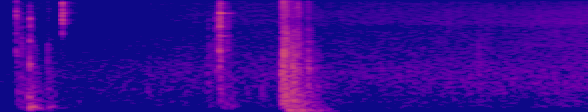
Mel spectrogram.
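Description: A car door thuds shut.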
